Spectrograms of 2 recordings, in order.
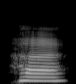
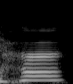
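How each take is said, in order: First: The final R is dropped or weakened. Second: The final R is clearly pronounced. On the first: "he says her, which is not British" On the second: "Typical Americans will say her"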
